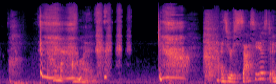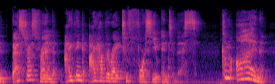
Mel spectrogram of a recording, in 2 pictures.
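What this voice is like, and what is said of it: Sassy gay best friend voice. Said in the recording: “comedian Benito Skinner doing his best impression of her gay best friend who talks her into it. Spot on. Obviously, he did a great job.”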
